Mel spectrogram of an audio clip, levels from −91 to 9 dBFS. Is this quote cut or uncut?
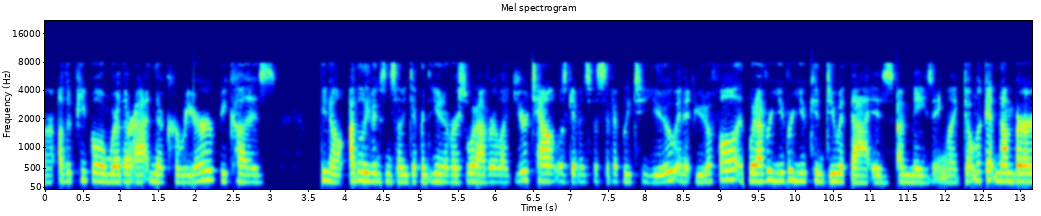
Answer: cut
